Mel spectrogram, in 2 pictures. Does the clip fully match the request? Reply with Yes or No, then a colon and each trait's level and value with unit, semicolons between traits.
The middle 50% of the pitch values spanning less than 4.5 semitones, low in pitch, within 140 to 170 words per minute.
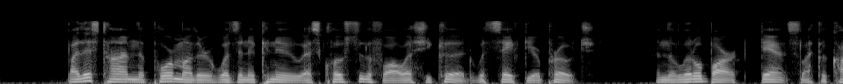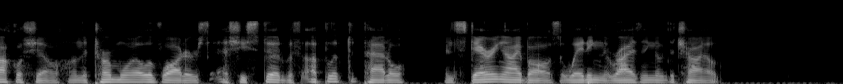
No: narrow, 2.4 semitones; low, 105 Hz; average, 180 wpm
